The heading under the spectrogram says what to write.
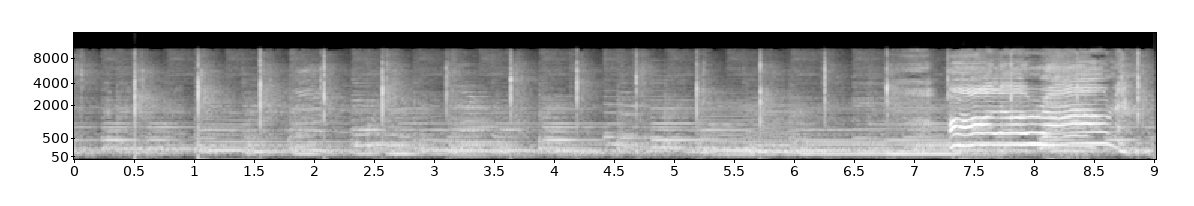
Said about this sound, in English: Come on, let's clap our hands this morning.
